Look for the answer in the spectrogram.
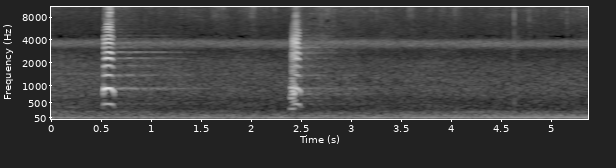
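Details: Two bright, trumpet-like honks from a trumpeter swan breeding pair, nearly two seconds apart, the second softer, followed by several seconds of low rumbling background noise.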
